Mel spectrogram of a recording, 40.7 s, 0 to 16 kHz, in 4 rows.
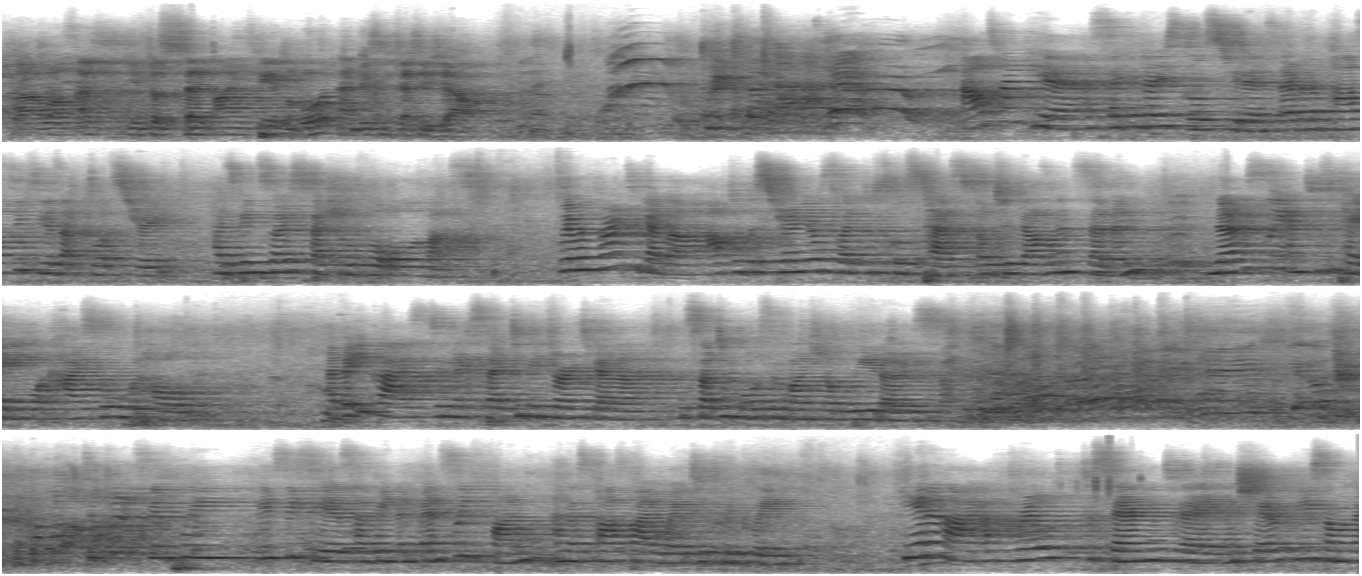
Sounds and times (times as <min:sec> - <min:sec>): Female speech, woman speaking: 0:07.2 - 0:22.0, 0:22.8 - 0:27.5, 0:31.1 - 0:36.6, 0:37.3 - 0:40.7.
